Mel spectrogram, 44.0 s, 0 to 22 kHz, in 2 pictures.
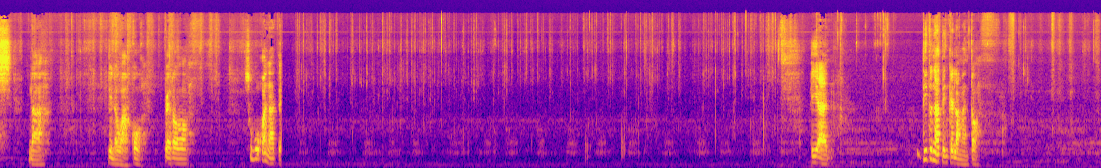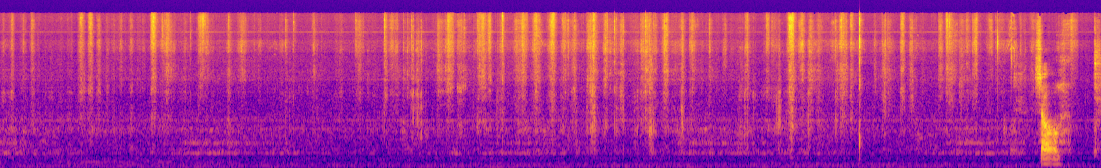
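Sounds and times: denim fabric rubbing: 1.1s - 16.7s, 20.1s - 42.5s.

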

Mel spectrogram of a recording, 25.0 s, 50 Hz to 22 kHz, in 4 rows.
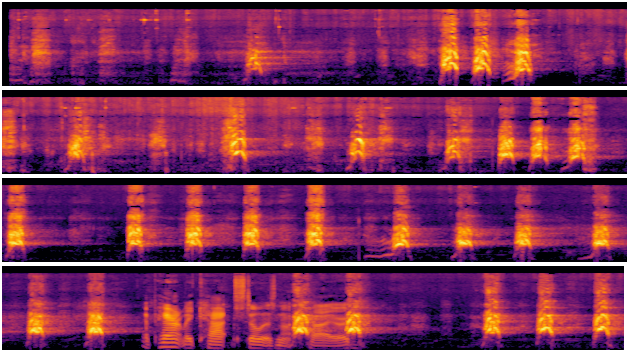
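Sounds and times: dog barking: 2.4s - 2.8s, 4.4s - 5.4s, 6.9s - 7.2s, 8.5s - 8.8s, 9.7s - 10.0s, 10.7s - 13.0s, 13.8s - 20.0s, 21.6s - 22.6s, 23.6s - 24.9s.

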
